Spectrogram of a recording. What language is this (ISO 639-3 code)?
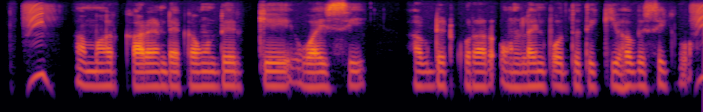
ben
